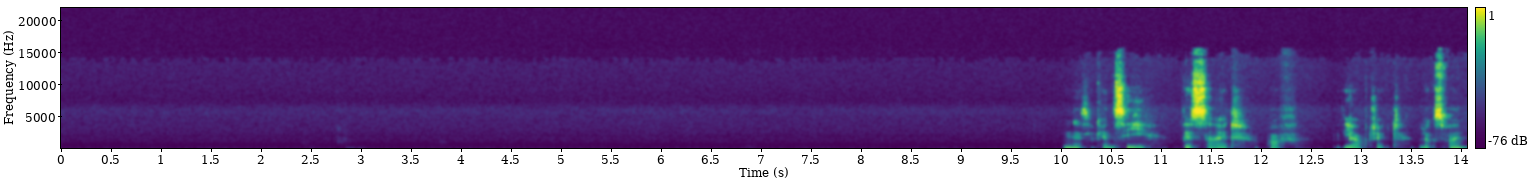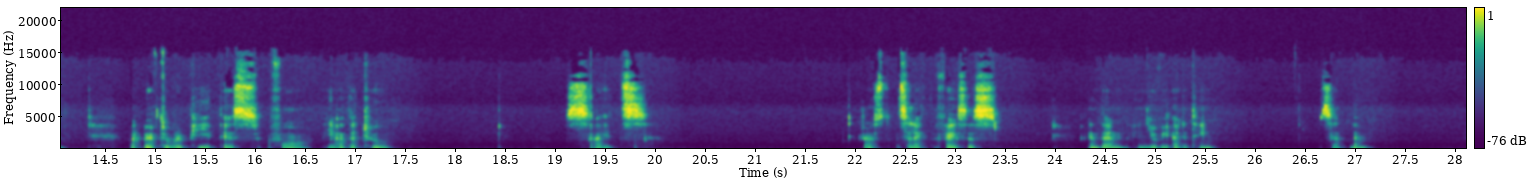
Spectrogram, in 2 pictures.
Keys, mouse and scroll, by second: 1.2 g, 8.7 click, 10.5 Tab, 11.3 scroll up 1, 11.8-15.5 middle drag, 18.8 Tab, 19.1 shift+click, 19.3 shift+click, 19.5 shift+click, 19.7-23.1 typing, 23.7 Tab, 23.8 scroll down 1, 23.8 middle click, 24.1 Tab, 24.1 scroll up 1, 24.2 shift+click, 24.5 shift+click, 25.0-26.7 typing, 25.0 scroll down 1, 27.5 Tab, 27.6 scroll down 1, 27.6-28.0 middle drag.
